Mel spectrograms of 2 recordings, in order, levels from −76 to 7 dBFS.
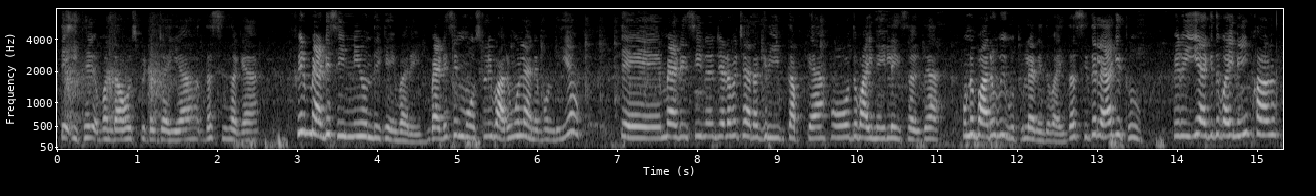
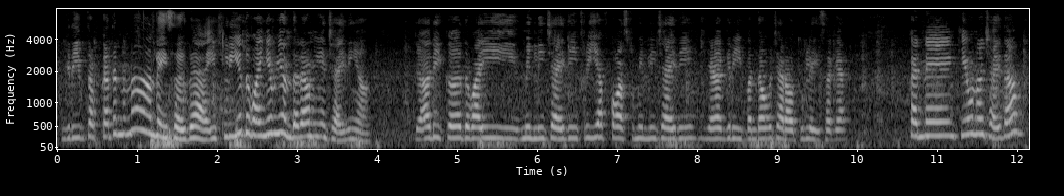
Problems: none marked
